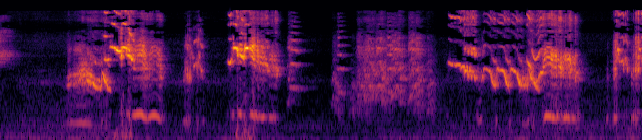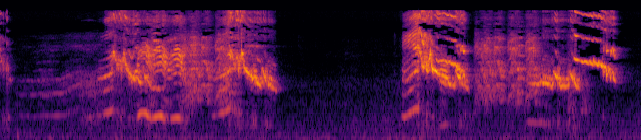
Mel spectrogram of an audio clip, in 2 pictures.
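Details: Blue-streaked lory producing a run of harsh, grating squawks and screeches in irregular bursts, with short gaps and some softer chattering between louder calls.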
